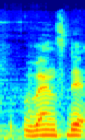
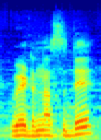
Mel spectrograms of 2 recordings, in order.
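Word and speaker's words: Wednesday: सही प्रोनाउंसिएशन होता है संडे, मंडे, ट्यूसडे, वेंसडे। अब यहाँ पे जैसे मैंने आपको बताया वेंसडे पढ़ना होता है, वेडनेसडे, यानी कि डी का प्रोनाउंसिएशन आपको बिल्कुल भी नहीं करना होता है। हम इसको पढ़ते हैं वेंसडे।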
